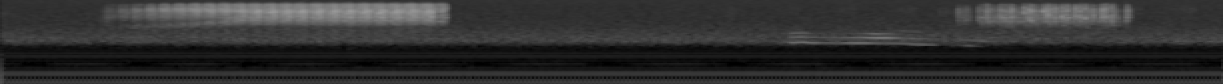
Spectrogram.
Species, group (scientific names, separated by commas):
Chorthippus biguttulus, Orthoptera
